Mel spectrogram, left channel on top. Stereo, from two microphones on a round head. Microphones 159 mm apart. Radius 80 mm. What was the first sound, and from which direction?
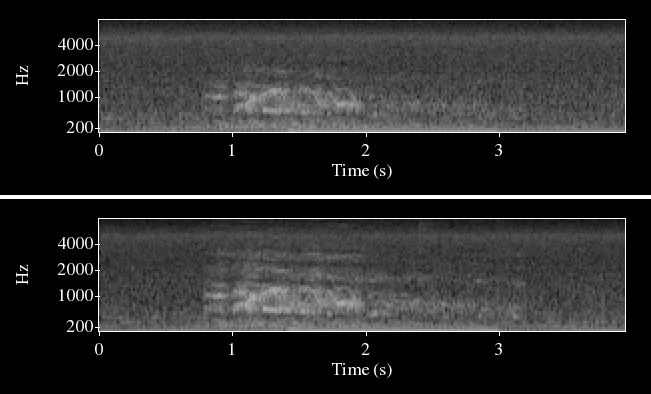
Laughter, 85° right.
